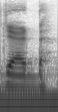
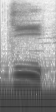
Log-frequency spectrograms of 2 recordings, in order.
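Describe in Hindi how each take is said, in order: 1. यह अक्षर 'bed' के साथ तुक मिलाता है। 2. यह अक्षर 'see' के साथ तुक मिलाता है। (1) "Z is British English is pronounced Jed" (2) "In American English, Z is pronounced G"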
